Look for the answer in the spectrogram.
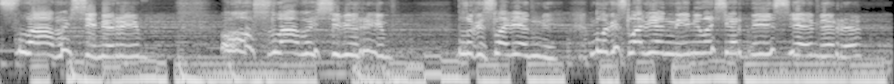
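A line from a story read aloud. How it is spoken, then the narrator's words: Continuous sobbing. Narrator (Russian): Она все рыдала и рыдала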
